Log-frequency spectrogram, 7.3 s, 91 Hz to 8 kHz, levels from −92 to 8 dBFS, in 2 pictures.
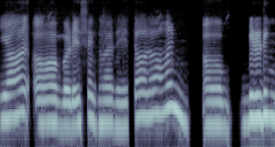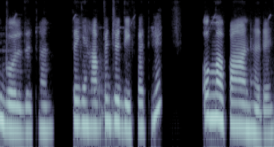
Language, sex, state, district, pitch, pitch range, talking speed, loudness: Chhattisgarhi, female, Chhattisgarh, Rajnandgaon, 190 Hz, 175-220 Hz, 170 wpm, -25 LUFS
